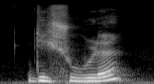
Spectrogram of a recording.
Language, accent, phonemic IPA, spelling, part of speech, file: German, Austria, /ˈʃuːlə/, Schule, noun, De-at-Schule.ogg
- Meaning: school (an institution dedicated to teaching and learning (especially before university); department/institute at a college or university; art movement; followers of a particular doctrine)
